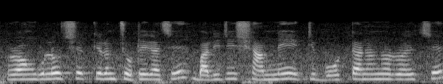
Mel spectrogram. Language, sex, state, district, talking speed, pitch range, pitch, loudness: Bengali, female, West Bengal, North 24 Parganas, 160 wpm, 230-260 Hz, 245 Hz, -16 LUFS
